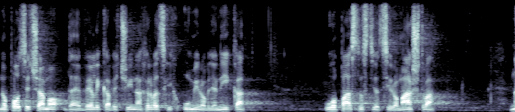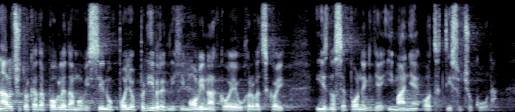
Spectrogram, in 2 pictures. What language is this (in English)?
Croatian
